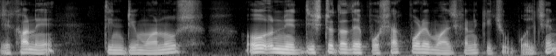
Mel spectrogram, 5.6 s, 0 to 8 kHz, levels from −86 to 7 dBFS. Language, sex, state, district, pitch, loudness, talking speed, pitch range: Bengali, male, Jharkhand, Sahebganj, 125 Hz, -19 LUFS, 120 wpm, 115-135 Hz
